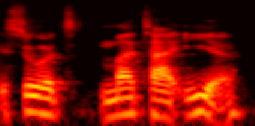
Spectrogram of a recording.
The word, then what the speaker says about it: Suamataia: Kingsley Suamataia, because you got to have the extra syllable at the end. So it's syllable at the end. That's how he said it was.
